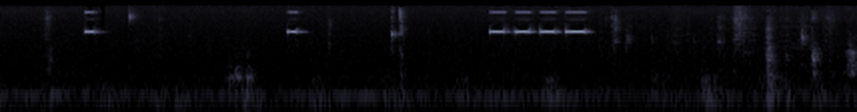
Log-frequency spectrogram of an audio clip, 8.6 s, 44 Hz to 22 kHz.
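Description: Curl Secret automatic hair curler beeping while it times a curl on its 8-second setting: a single high beep about every two seconds, then four quick beeps about five seconds in, signalling that the time is up and the curl is ready to release.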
